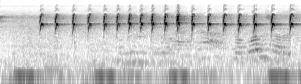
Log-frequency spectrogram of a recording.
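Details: Unbroken run of about sixteen crisp, evenly spaced high chips from an untrained Black-capped babbler (cucak kinoi), rapid and steady, with a soft low hum underneath.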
